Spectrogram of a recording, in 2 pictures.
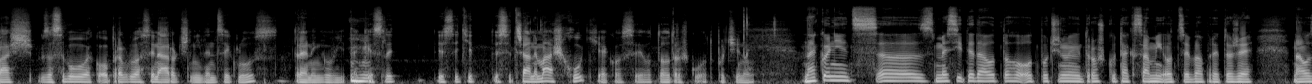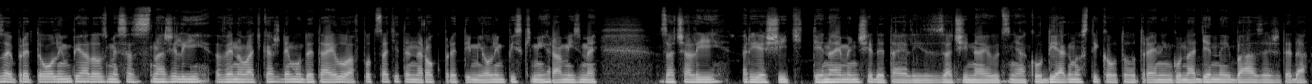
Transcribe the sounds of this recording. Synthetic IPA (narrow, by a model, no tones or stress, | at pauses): maːʃzasɛbowjakoopɾavduasɪnaːɾot͡ʃnḭːt̪ɛnt͡sɪklust̪ɾɛːnɪŋɡovḭːt̪ajɛslɪ | jɛslɪcɪjɛslɪt̪r̥ɛbanɛmaːʃxucja̰kosɪ̰ot̪ːoɦɔt̪ɾɔʃkṵʔot̪pot͡ʃɪnuowt̪nakɔɲɪɛt͡szmɛsit̪ɛd̪aɔt̪ːɔɦɔɔt̪̚pɔt͡ʃɪnulit̪ɾɔʃkut̪aksamiʔɔt̪sɛbapɾɛt̪ɔʒɛnaɔzajpɾɛt̪t̪ːɔʊɔlimpiaːd̪ɔʊzmɛsasnaʒiliʋɛnɔʋackaʒd̪ɛːmud̪ɛt̪ajluafpɔt̪st̪acɛt̪ɛnɾɔkpɾɛt̪ːiːmiɔlimpijskiːmiɦɾʔamizmɛzat͡ʃaliɾɪɛʃict̪ɪɛnajmɛnʃɪɛd̪ɛt̪ajlizat͡ʃiːnajuːd͡zɲɛakɔʊd̪iaɡnɔst̪ikɔʊt̪ɔɦɔt̪ɾɛːniŋɡunaɟɛnːɛjbaːzɛʒɛt̪ɛd̪a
